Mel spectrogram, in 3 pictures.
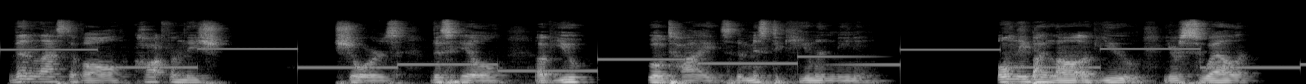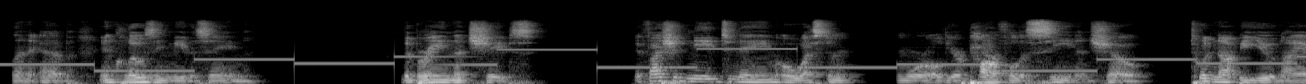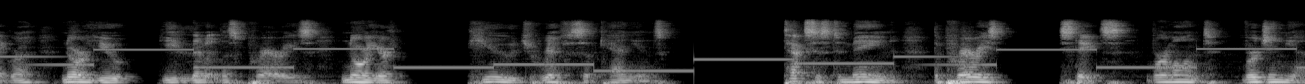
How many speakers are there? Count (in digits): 1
